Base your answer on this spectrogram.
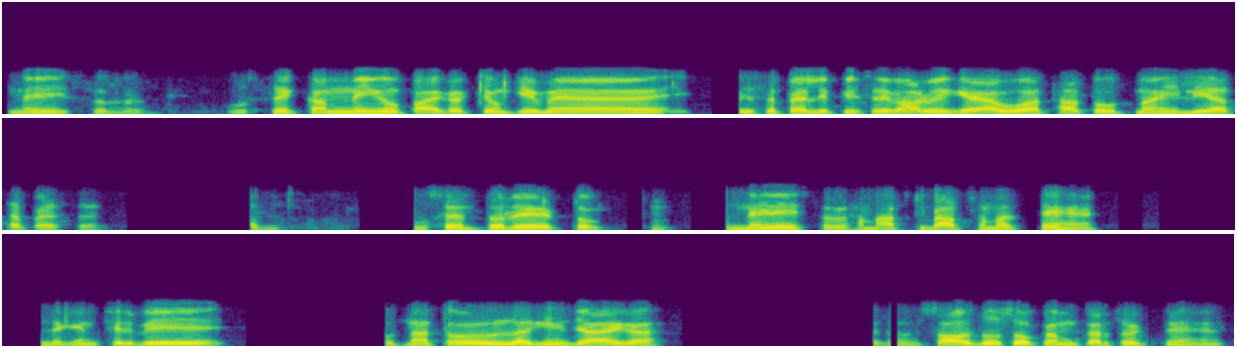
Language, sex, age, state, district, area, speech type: Hindi, male, 30-45, Bihar, Darbhanga, rural, conversation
